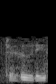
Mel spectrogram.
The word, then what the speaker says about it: Thoth: of people pronounce it Thoth or Thoth, but it's actually Tahuta. The Egyptian language is kind of like Hebrew in that you have to apply the vowels.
